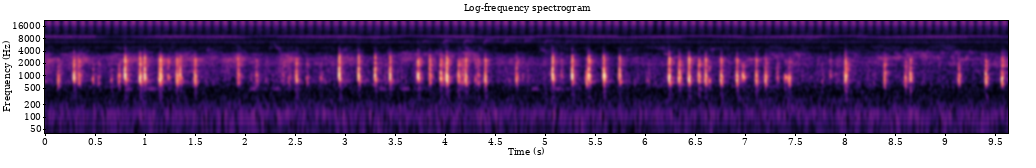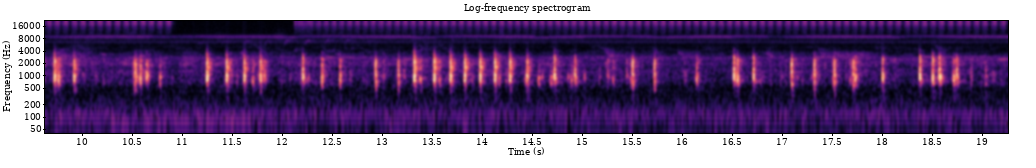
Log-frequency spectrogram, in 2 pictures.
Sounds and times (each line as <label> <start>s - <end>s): Bird sounds 0.0s - 19.2s
Frogs chirping 0.0s - 19.2s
